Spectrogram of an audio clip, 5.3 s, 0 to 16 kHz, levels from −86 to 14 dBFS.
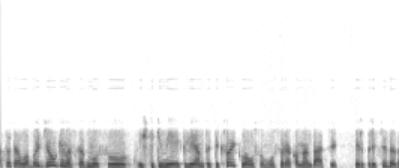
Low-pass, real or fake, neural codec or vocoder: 14.4 kHz; real; none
